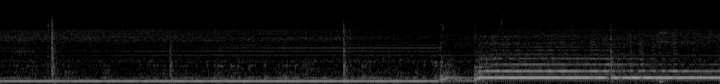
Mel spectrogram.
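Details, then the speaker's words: Prusa i3 Mk2 3D printer homing its axes during a firmware update: steady motor hum rising in pitch with a faint rough rasp from the Z-axis linear bearings, which were not upgraded with the others. "and you can hear I'm sure you can hear that the uh the z-axis bearings making a little bit of noise still"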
